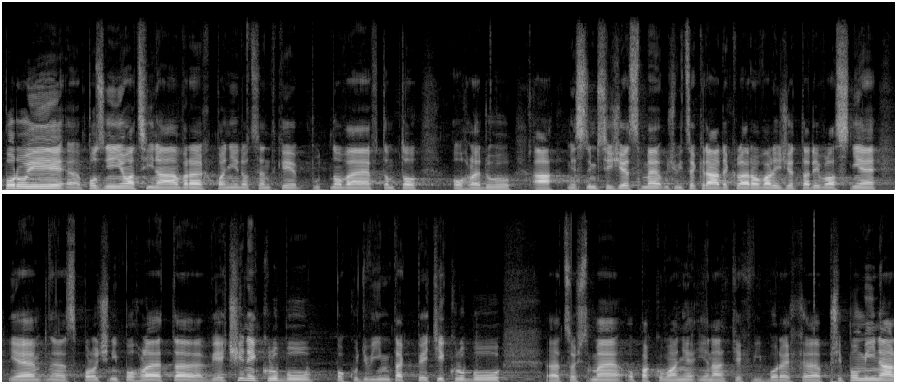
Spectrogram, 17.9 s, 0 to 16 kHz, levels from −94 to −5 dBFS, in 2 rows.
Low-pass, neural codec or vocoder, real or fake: 14.4 kHz; none; real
